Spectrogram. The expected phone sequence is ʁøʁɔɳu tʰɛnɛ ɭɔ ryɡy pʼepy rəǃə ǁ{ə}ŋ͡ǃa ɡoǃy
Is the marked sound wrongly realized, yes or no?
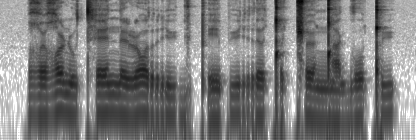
yes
